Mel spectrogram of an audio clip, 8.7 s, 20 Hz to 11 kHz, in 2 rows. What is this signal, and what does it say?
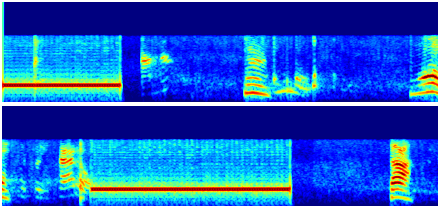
Ringback tone (North America), 440 + 480 Hz, with speech.
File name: out- - - - - .28324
